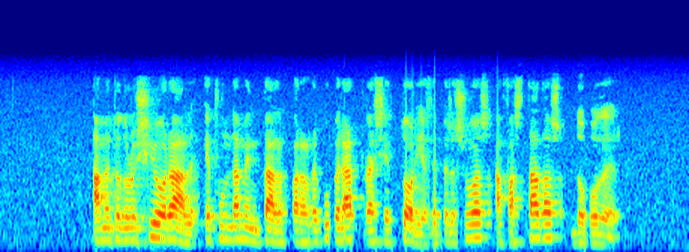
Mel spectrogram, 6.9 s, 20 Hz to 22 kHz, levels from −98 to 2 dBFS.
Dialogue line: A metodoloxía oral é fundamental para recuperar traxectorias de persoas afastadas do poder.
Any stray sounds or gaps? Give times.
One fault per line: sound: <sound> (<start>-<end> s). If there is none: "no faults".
no faults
